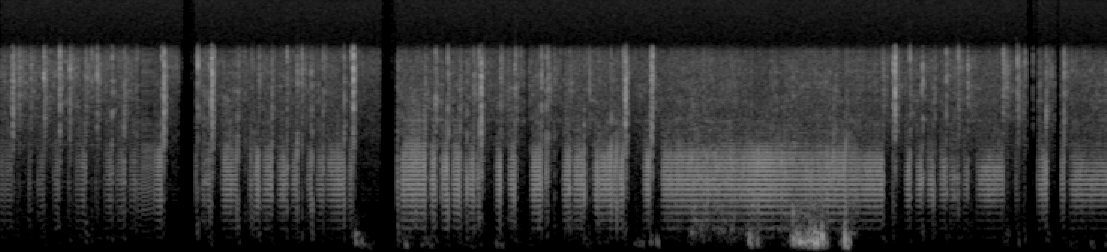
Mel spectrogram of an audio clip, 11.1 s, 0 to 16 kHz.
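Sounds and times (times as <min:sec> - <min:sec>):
steady buzzing tone: 0:02.4 - 0:11.0
low thumps: 0:07.9 - 0:08.5.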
